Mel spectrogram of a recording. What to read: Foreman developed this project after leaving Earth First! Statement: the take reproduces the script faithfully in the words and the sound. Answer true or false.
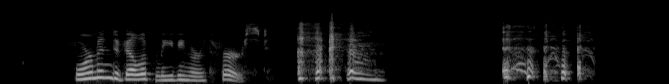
false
